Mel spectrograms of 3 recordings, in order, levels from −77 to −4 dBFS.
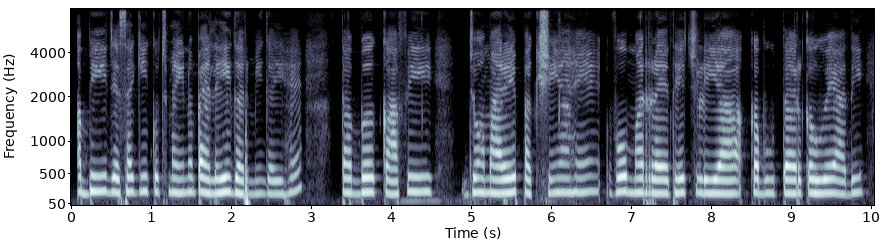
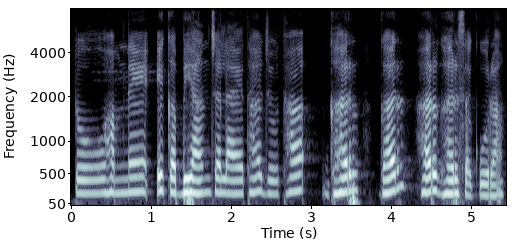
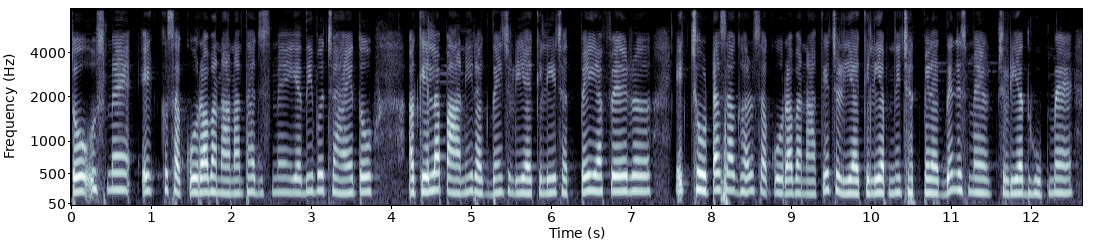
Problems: background sounds at intervals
